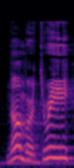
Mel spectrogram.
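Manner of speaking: loud, high countdown call; countdown announcer. Pretend. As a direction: announce the next entry big and high. Announces next entry in countdown.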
